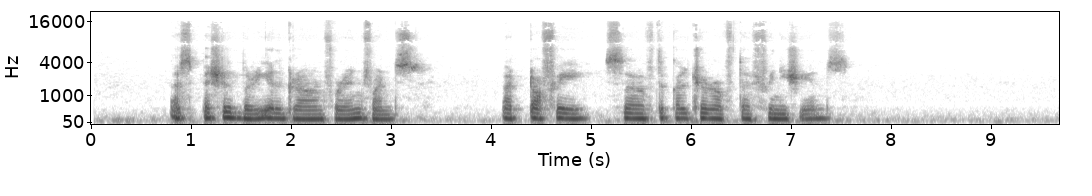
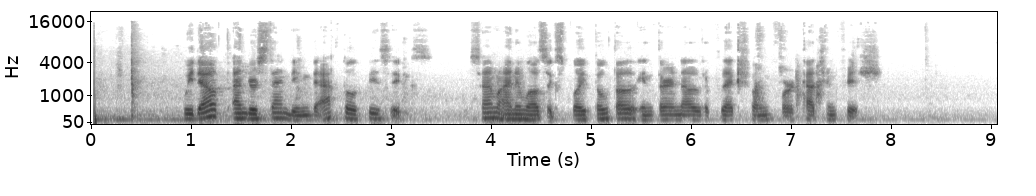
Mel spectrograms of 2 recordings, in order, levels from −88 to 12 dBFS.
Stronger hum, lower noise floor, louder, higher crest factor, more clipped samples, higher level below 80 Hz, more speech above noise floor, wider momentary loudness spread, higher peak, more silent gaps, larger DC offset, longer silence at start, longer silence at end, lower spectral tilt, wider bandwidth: neither; first, -62 dBFS vs -55 dBFS; second, -25 LUFS vs -20 LUFS; about the same, 18 dB vs 20 dB; neither; second, -52 dBFS vs -44 dBFS; about the same, 38 dB vs 36 dB; second, 8 LU vs 13 LU; second, -8 dBFS vs 0 dBFS; neither; neither; first, 0.8 s vs 0.05 s; first, 2.15 s vs 1.2 s; about the same, -7 dB/octave vs -6.5 dB/octave; about the same, 15.5 kHz vs 16 kHz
